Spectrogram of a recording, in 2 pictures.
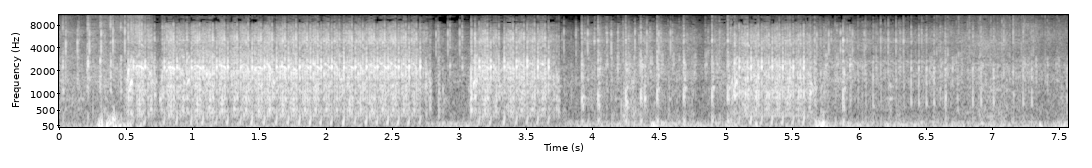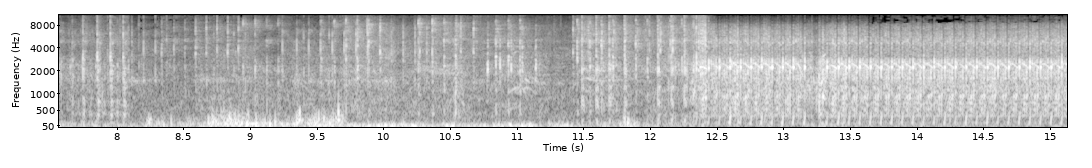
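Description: Hydro Strike Pulsar Pro electric gel blaster firing full-auto in long bursts, a fast rattle of shots. The longest bursts come in the first few seconds and again near the end, with a quieter stretch in the middle.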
